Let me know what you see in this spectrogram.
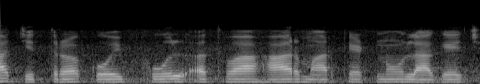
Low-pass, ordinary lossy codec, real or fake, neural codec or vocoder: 7.2 kHz; none; fake; vocoder, 44.1 kHz, 128 mel bands every 256 samples, BigVGAN v2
